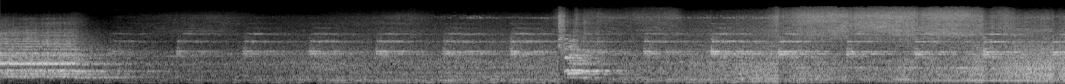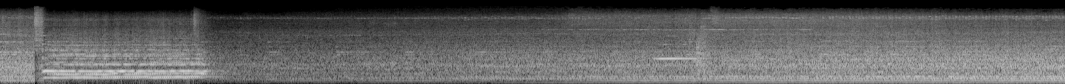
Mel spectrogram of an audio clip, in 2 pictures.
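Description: MARC commuter train passing close by, sounding its horn three times: a blast at the start, a short one about six seconds in, and a longer one near halfway. Wheels clatter on the rails between the blasts, and after the last blast the locomotive's diesel engine hums steadily as it goes by.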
